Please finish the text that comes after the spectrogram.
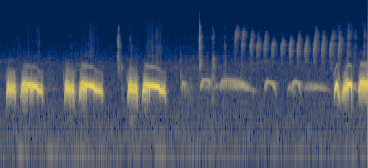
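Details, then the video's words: Spotted dove coos used to stimulate other doves: four strong low coo bursts in quick succession, then soft wavering murmured coos, with a faint, rapid series of high thin ticks in the background before the loud coos return. "Tiếng chim cu gáy thúc gù kèm dày kích thích bổi rất xiêng gáy cả ngày"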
